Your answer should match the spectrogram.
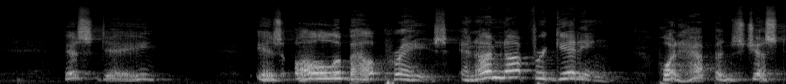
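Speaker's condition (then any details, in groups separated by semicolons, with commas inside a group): Hoarseness after vocal cord surgery; straight lines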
